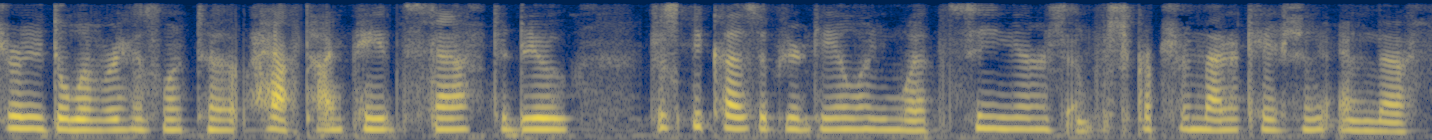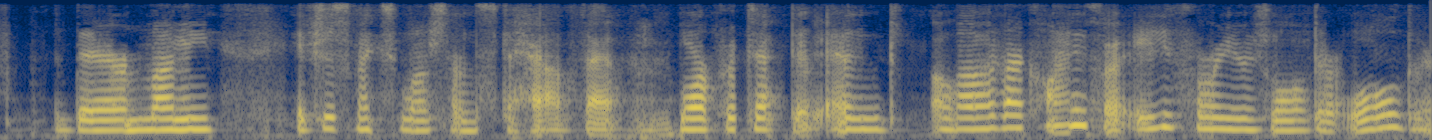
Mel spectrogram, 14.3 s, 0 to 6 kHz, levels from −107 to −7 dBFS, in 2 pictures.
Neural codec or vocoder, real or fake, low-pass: codec, 16 kHz in and 24 kHz out, 0.6 kbps, FireRedTTS-2 codec; fake; 5.4 kHz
